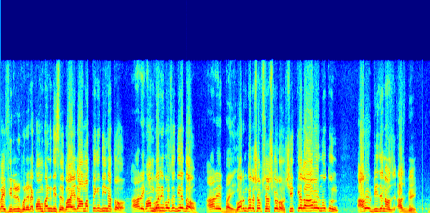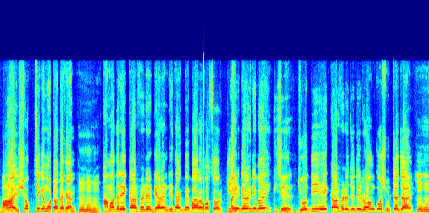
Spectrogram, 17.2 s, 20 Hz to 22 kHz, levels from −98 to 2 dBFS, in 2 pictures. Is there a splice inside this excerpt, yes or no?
yes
